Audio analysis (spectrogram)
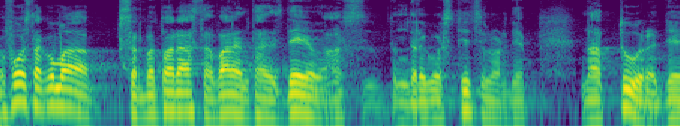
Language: Romanian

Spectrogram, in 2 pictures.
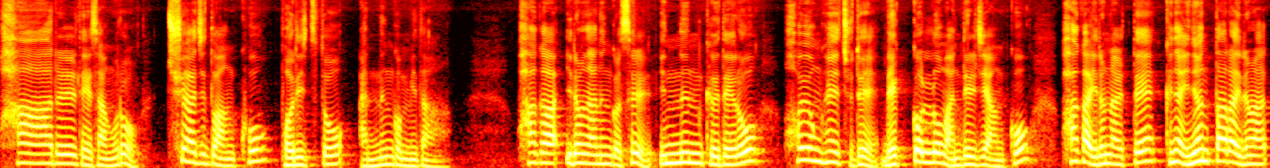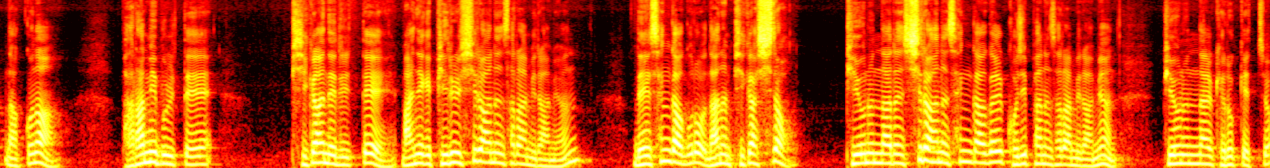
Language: Korean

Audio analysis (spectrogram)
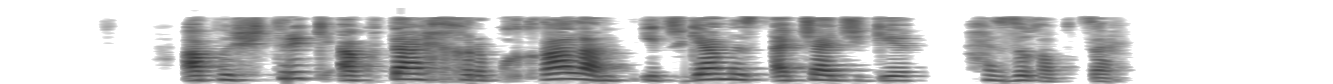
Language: Abkhazian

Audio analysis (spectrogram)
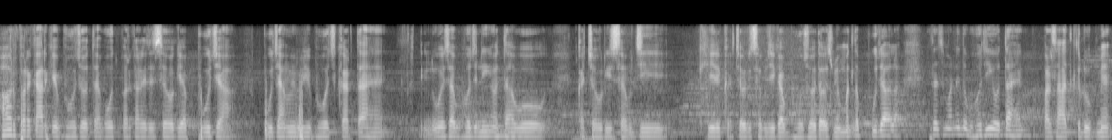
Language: Maithili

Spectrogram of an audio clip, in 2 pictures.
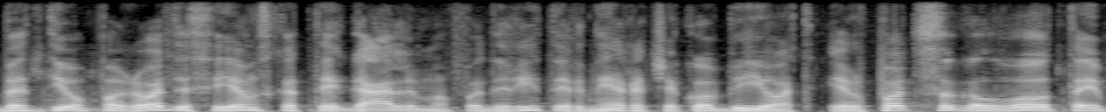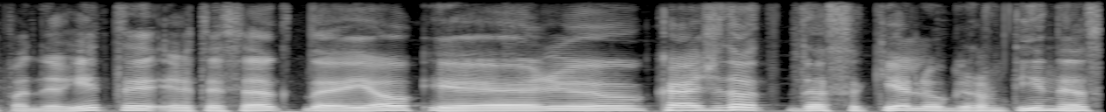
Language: Lithuanian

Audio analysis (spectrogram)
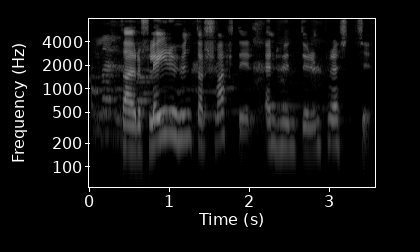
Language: Icelandic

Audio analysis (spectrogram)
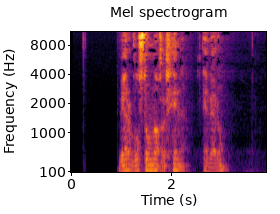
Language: Western Frisian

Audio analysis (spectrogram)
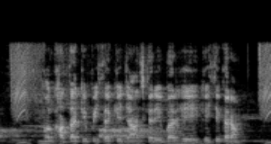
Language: Chhattisgarhi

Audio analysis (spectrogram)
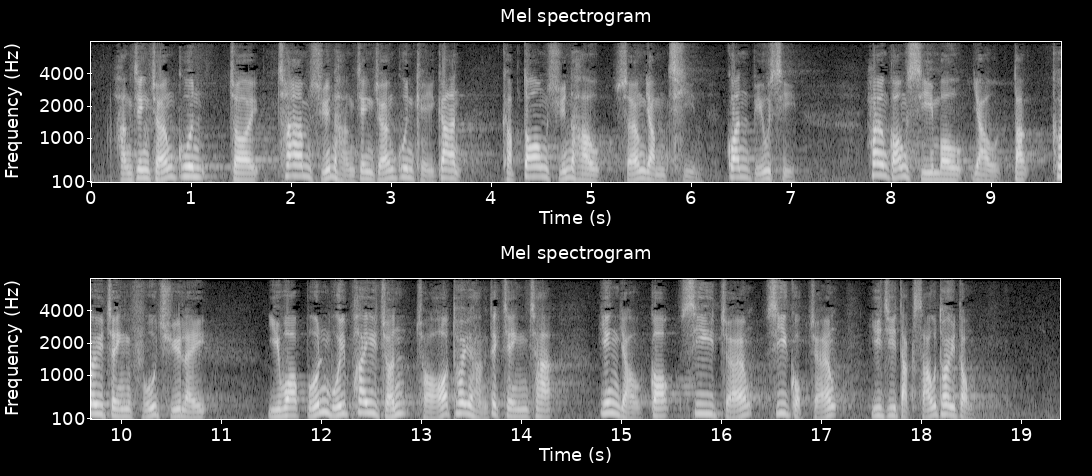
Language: Cantonese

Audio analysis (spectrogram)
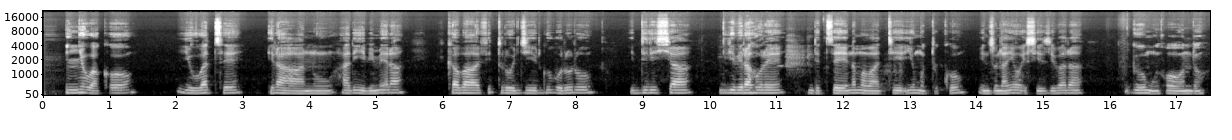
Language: Kinyarwanda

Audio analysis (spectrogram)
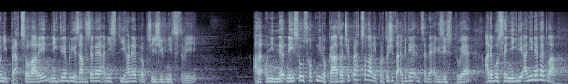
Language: Czech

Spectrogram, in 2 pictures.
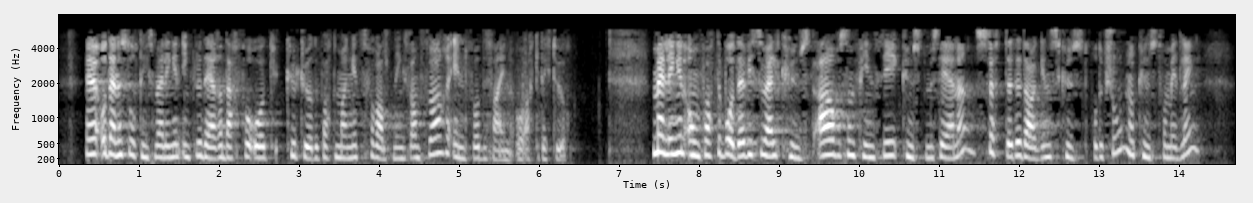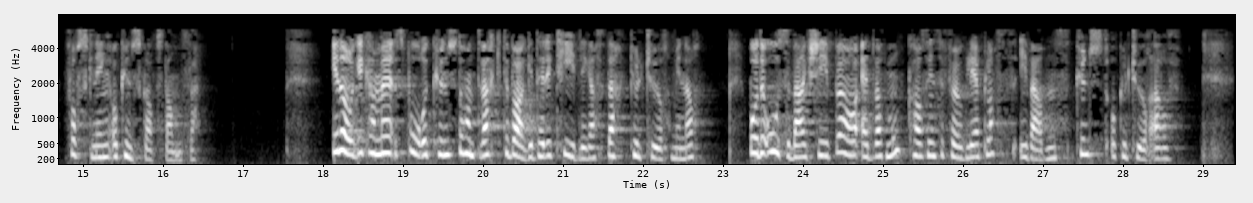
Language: Norwegian Nynorsk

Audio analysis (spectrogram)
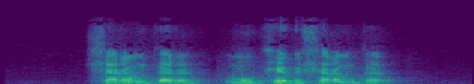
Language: Sindhi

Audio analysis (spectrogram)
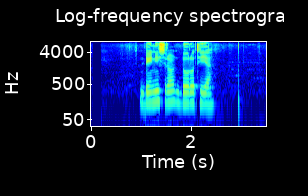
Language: Nepali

